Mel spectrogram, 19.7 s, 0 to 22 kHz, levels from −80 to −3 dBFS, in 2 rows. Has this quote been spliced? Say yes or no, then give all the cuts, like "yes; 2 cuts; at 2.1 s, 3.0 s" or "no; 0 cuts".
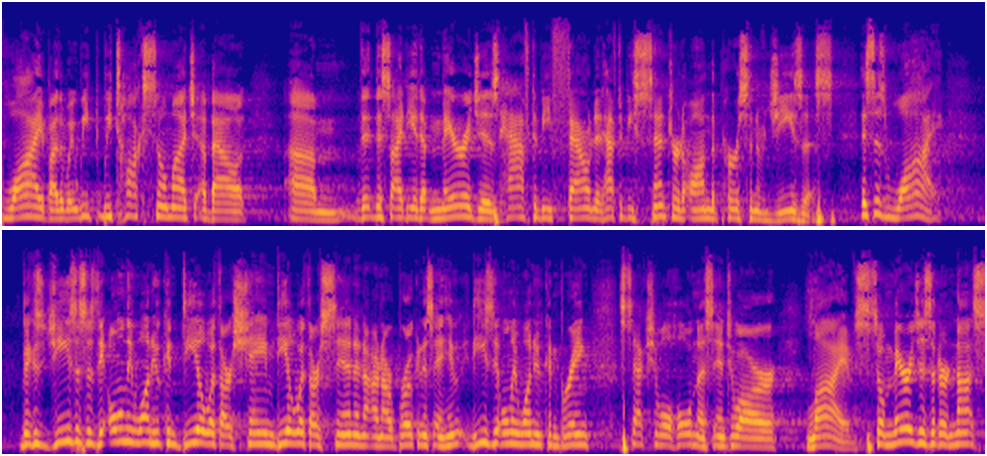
yes; 1 cut; at 3.5 s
